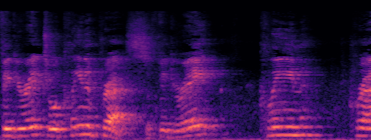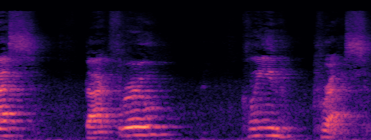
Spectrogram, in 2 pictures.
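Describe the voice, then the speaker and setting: In a room with audible echo, a man speaks at a very slow pace with a high pitch and fairly even intonation. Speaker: fitness coach. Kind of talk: tutorial.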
